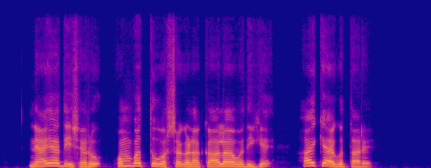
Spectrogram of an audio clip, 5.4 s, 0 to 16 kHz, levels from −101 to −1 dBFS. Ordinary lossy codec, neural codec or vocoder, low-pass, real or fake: none; autoencoder, 48 kHz, 128 numbers a frame, DAC-VAE, trained on Japanese speech; 14.4 kHz; fake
